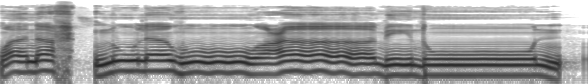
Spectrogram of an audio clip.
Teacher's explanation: تو ہا میں قلقلہ نہیں کریں گے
